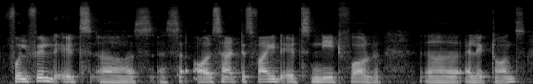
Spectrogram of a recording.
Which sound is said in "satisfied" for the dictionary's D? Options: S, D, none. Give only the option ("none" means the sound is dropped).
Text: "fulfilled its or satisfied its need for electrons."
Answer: D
